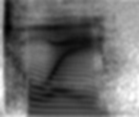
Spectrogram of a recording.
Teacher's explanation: After you touch your tongue to the roof of your mouth just behind your front teeth, and then let it down, you get a little puff of air before the vowel sound comes in. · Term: aspirated T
